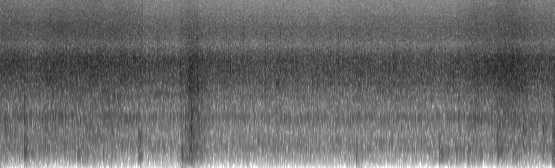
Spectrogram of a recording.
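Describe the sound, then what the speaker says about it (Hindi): Paya trotters stirred into fried masala, a soft continuous sizzle with occasional scraping and clatter from the stirring, a few louder scrapes standing out close by. "अब इसमें मैं डाल देती हूँ पाए, साथ इनको मिक्स भी कर दी जाती है।"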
